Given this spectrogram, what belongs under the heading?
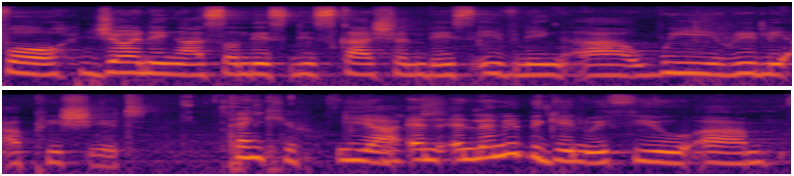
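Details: Adult woman; fluent speech.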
